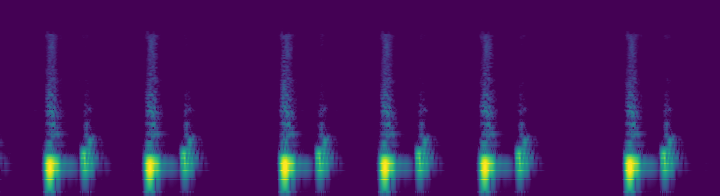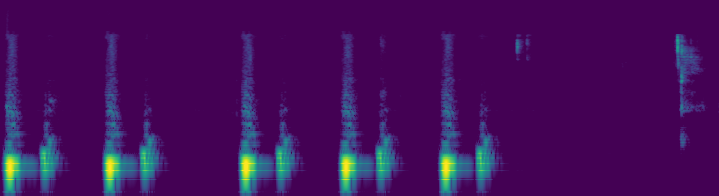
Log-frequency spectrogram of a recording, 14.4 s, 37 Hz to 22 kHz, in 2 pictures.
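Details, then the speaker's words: Supine patient, diaphragm at mitral area (fifth intercostal space, midclavicular line): regular heartbeat near 60 a minute, each beat followed by a crisp early-diastolic click: opening snap of mitral stenosis. "again it is a diastolic heart sound and is associated with mitro stenosis"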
